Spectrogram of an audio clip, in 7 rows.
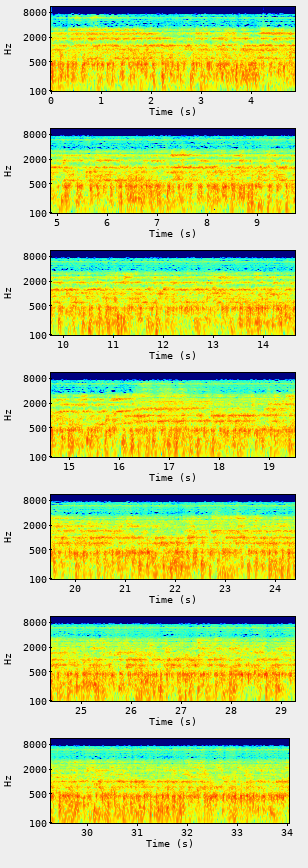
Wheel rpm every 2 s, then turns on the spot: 160, 160, 160, 160, 160, 160, 160, 170, 190, 200, 200, 200, 200, 200, 200, 200, 200.
none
